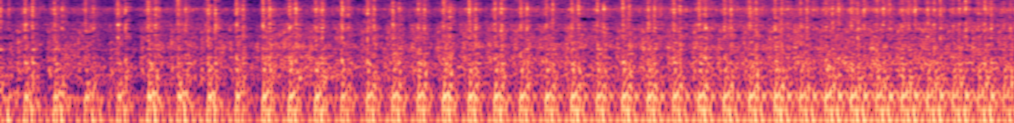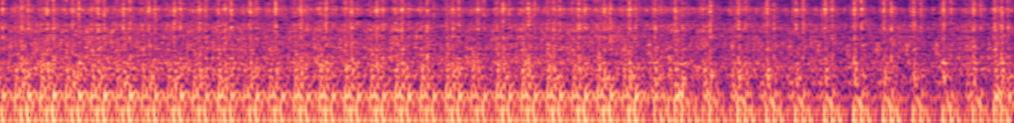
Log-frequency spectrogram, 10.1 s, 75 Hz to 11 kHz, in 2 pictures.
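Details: Mercedes OM611 diesel run standalone on its factory Bosch ECU, second start, with one bad injector: lumpy, stumbling knock at idle, roughly three beats a second with a missing beat, a misfire.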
